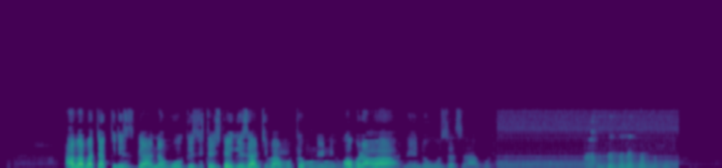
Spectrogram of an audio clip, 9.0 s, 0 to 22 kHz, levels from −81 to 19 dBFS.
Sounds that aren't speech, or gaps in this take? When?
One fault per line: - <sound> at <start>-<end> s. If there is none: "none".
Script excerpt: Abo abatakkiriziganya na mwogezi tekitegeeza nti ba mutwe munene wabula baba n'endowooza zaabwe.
- laugh at 7.3-8.5 s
